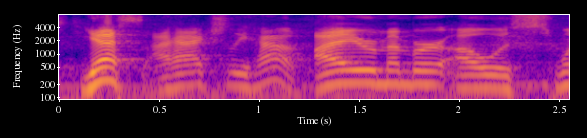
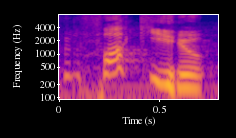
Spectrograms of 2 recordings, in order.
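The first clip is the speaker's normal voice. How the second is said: laughing retort; 3 semitones higher, 6 dB louder than usual. Real, not acted. Laughing at the game.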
